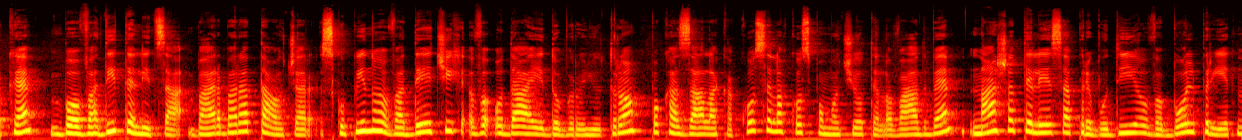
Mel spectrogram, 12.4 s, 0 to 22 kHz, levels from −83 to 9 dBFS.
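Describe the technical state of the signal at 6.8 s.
At 6.8 s the speech signal is intact, with no dropout, distortion or other fault present at that moment.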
